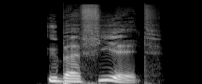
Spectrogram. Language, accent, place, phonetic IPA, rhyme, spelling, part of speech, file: German, Germany, Berlin, [ˌyːbɐˈfiːlt], -iːlt, überfielt, verb, De-überfielt.ogg
- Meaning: second-person plural preterite of überfallen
